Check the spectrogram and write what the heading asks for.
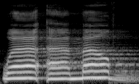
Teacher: Dan ro-nya karena bertasydid, kita ingat-ingat ketika kita berhenti di huruf bertasydid yang bukan huruf qalqalah, baju di toko, bukan huruf gunnah, nun dan mim, maka cara bacanya adalah pakai nabar, naikkan intonasi suara kita.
